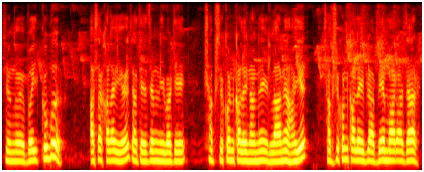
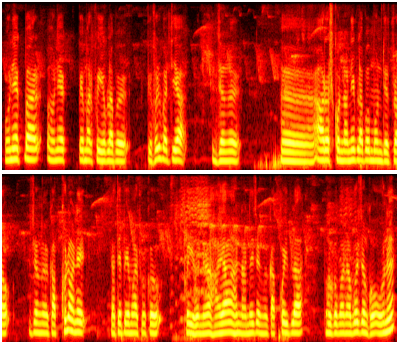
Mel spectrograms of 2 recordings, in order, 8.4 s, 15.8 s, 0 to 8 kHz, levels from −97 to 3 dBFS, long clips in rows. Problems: none marked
